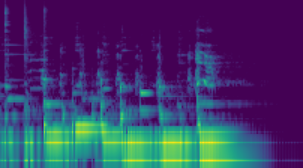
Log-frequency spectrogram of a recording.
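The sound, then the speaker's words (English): A hen clucks in a quick, steady run of loud calls, then a rooster lets out a drawn-out crow that fades away. No one speaks. “Even though Hen looks so delicious as she comes a peck, peck, pecking down to the riverbank, Crocodile does not eat her.”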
